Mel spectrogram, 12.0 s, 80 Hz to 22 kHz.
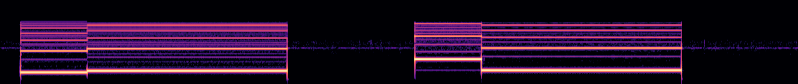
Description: Two-tone page, heard as a one-second tone, then a three-second tone, about 640 then 710 Hz, about 1290 then 730 Hz. It is heard from 0.3 to 10.2 s.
